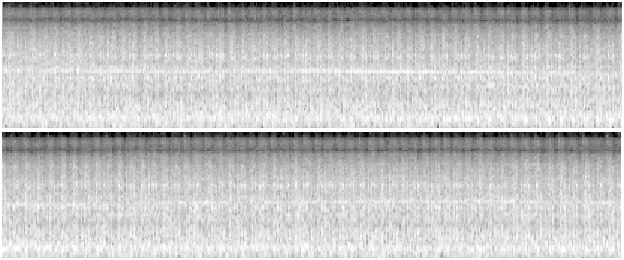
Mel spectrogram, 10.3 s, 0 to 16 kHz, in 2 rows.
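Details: 1991 Freightliner Cummins NTC-365 diesel with throttle lag, running straight from a fuel bucket bypassing the ECM cooler plate into the PT pump; dense uneven clatter, ran worse; pressure gauge only reached about 30, fuel cause suspected.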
